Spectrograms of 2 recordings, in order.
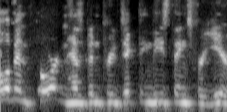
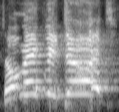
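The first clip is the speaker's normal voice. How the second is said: much higher and louder playful threat; mock threat; 11 semitones higher, 11 dB louder than usual. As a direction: bark it out as a joking warning.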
